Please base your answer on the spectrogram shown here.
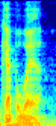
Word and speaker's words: capoeira: I think it was capoeira. Something like that. I'm sure. Capoeira. Huh? You pronounce it capoeira. Oh, really? Yeah, the R is like one of those like RY sounds.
